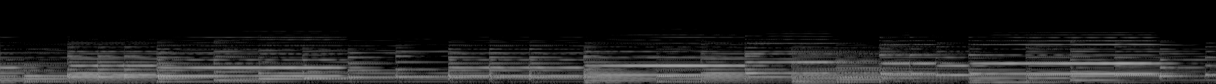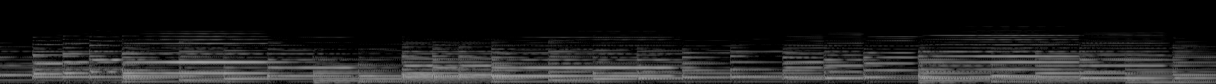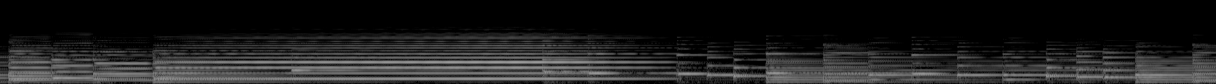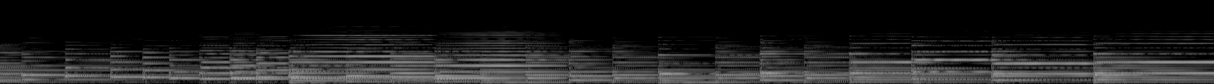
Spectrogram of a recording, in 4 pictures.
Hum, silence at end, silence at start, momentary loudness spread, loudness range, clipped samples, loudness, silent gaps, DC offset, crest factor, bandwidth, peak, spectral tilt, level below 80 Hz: none; 0 s; 0 s; 10 LU; 7 LU; under 0.1%; -33 LUFS; none; under 0.1%; 16 dB; 13.5 kHz; -18 dBFS; -7.5 dB/octave; -66 dBFS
